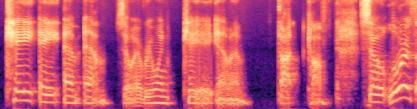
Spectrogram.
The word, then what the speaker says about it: Kamm: And I'm going to spell it because with the last name, maybe pronouncing, maybe it'll help. So Laura, so it's Laura, Laura, but it's Kamm.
